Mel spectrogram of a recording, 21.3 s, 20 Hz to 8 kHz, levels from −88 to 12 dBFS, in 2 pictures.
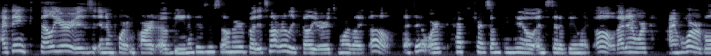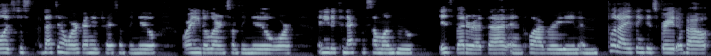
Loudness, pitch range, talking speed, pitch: -21 LUFS, 205-235 Hz, 220 wpm, 215 Hz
